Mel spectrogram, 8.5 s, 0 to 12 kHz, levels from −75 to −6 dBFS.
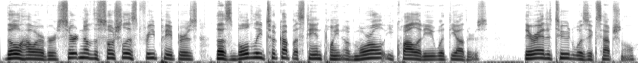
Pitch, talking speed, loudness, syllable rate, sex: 160 Hz, 170 wpm, -18 LUFS, 5.7 syllables/s, male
